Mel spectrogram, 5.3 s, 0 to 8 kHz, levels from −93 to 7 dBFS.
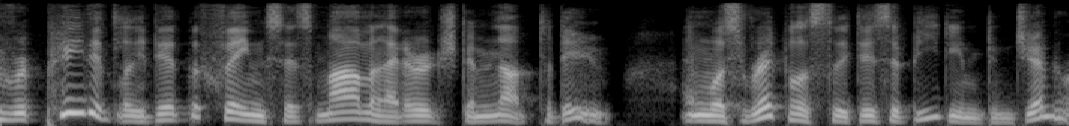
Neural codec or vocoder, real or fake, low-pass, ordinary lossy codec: codec, 16 kHz, 1 kbps, FunCodec, trained on Chinese and English, 50 frames a second; fake; 7.2 kHz; MP3, 64 kbps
